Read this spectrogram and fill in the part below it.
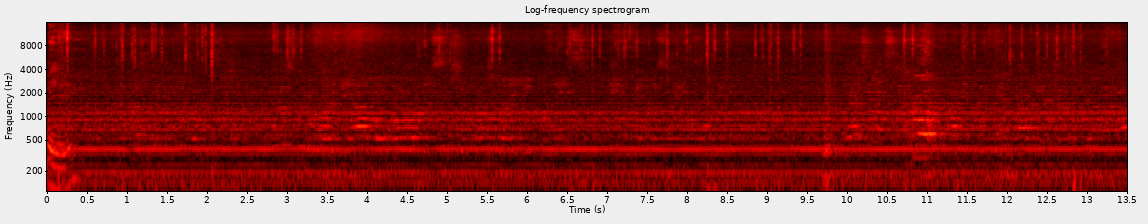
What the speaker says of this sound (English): I'm going to be typing the title of my ebook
